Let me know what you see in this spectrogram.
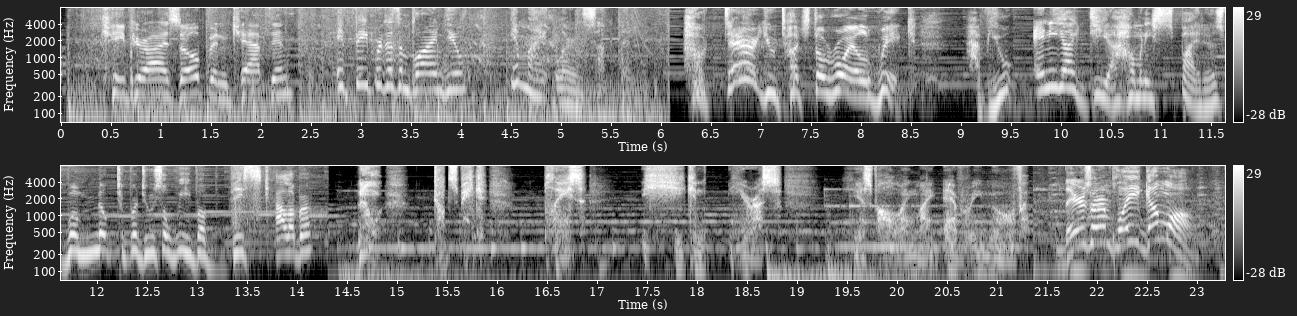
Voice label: ANIMATION

